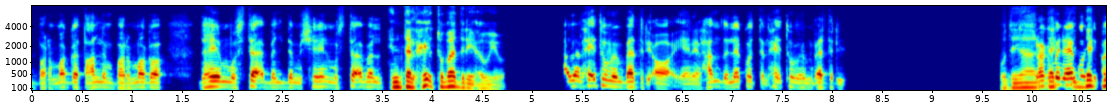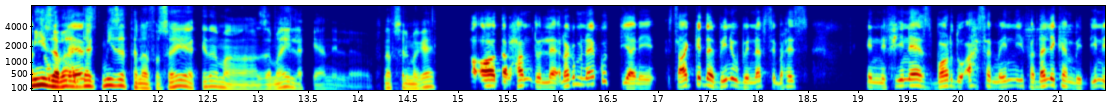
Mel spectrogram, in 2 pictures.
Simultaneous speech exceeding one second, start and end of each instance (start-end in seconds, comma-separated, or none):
10.1-11.4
